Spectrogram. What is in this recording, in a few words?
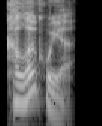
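"colloquia", British English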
